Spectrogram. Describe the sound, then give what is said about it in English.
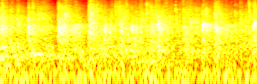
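An audience applauds in a steady, dense wash of clapping that carries through the whole moment without letup. It is fairly soft overall, with no voices heard above it. “And that was a good time for you to clap, church.”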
